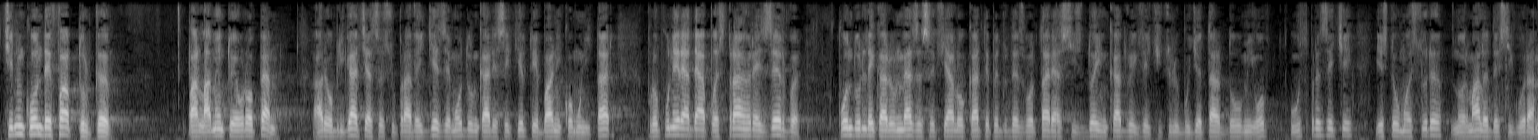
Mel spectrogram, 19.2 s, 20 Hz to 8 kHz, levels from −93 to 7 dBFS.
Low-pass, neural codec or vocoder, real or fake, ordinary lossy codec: 7.2 kHz; none; real; none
